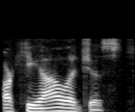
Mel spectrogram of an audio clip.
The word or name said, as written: archaeologist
